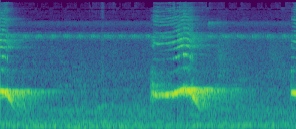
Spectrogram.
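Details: Scops owl (tuwu bird) in Malaysia, calling from overhead: one clear, level, mid-pitched hoot with a slight rise at its end, lasting about half a second. A fading hoot opens the clip and another starts at the close, over quiet background.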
